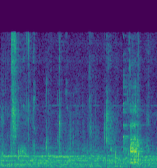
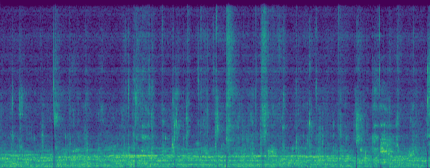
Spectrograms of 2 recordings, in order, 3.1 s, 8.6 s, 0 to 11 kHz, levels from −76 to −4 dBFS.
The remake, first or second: second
